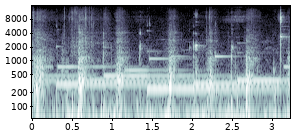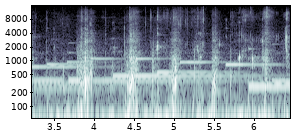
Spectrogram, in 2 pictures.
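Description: Background music playing a simple melody of held notes, with close-miked mouth sounds of eating and drinking (short wet clicks, several a second) over it.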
